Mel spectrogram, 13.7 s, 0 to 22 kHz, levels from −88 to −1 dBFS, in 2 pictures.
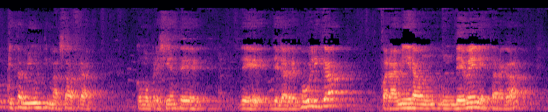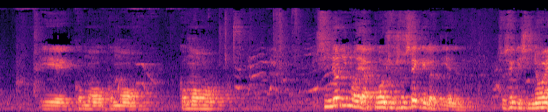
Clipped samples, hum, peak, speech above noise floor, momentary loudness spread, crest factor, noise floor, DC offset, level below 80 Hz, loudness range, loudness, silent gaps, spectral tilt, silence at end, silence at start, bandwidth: under 0.1%; none; 0 dBFS; 25 dB; 20 LU; 16 dB; -39 dBFS; under 0.1%; -56 dBFS; 5 LU; -16 LUFS; none; -6 dB/octave; 0 s; 0 s; 16.5 kHz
